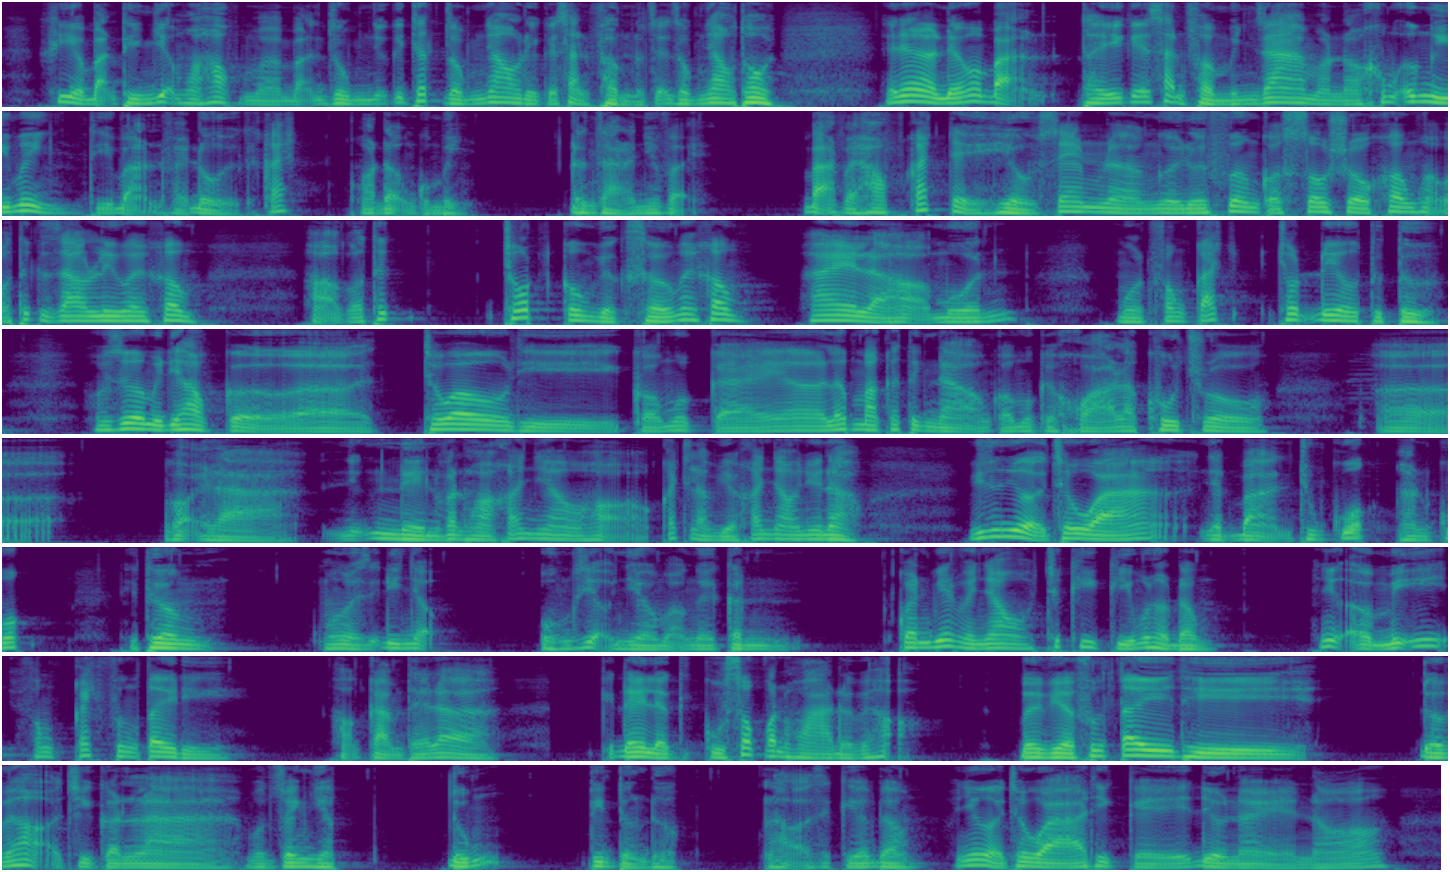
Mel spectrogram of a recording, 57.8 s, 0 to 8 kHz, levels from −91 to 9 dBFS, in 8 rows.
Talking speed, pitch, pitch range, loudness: 240 wpm, 115 Hz, 100-135 Hz, -21 LUFS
